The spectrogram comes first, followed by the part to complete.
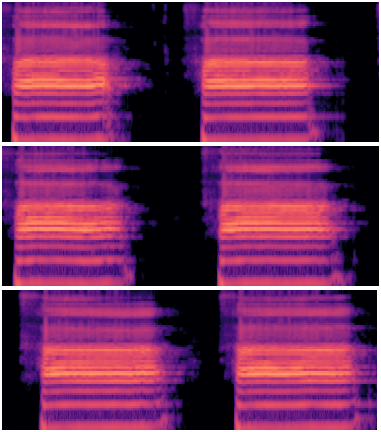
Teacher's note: মাখরাজ হচ্ছে নিচের ঠোঁটের পেট সামনের উপরের দুই দাঁতের আগা হইতে ফা হরফটির সিফাত মোট ছয়টি হামস বাতাস চালু হামস বাতাস চালু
